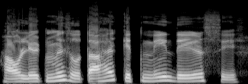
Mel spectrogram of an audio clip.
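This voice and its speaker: A male teacher giving a vocabulary lesson, addressing viewers as friends and slowly drawing out each example sentence. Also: fairly high pitch, clear, resonant tone, no room sound, clean studio sound. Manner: slow, drawn-out example sentences. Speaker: English teacher.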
